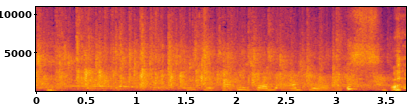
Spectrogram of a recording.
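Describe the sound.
A crowd claps in a dense, steady patter of applause for a few seconds, with voices murmuring and chattering underneath.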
